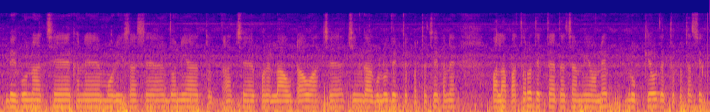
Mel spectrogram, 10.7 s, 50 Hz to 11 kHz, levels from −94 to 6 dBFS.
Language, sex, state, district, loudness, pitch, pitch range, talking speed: Bengali, male, Tripura, Unakoti, -20 LUFS, 150 Hz, 150-155 Hz, 135 wpm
